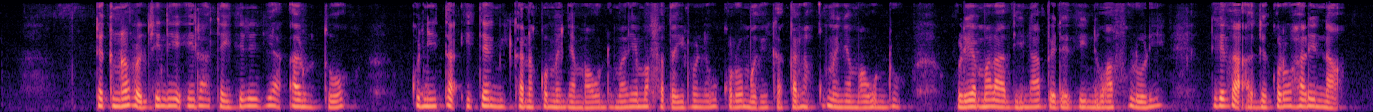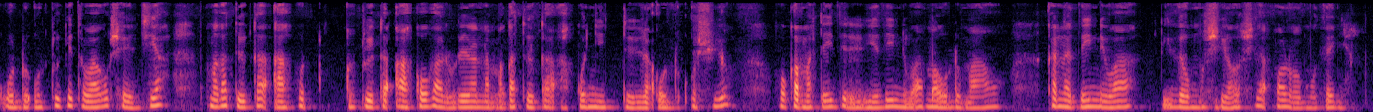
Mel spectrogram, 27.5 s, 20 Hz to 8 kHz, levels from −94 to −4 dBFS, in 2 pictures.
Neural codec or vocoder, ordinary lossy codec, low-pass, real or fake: vocoder, 22.05 kHz, 80 mel bands, HiFi-GAN; AAC, 32 kbps; 7.2 kHz; fake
